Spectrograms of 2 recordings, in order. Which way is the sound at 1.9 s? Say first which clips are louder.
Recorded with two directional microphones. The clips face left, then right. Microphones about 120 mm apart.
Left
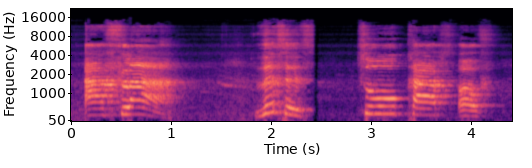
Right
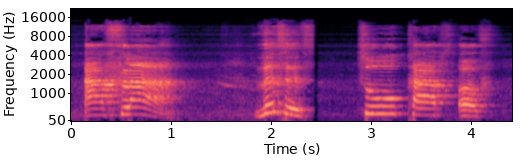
Right 4 dB; 15° left (ahead or behind).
